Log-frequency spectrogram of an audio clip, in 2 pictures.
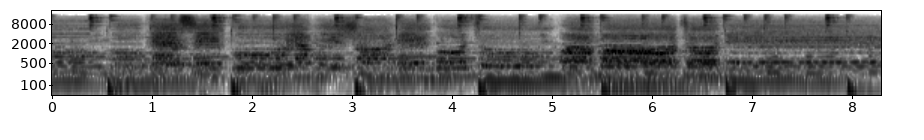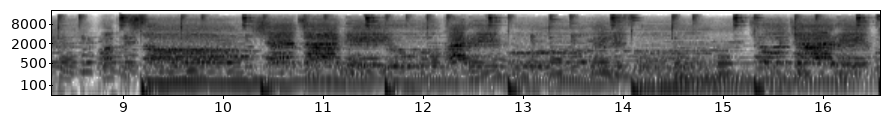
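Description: Mixed choir of men's and women's voices singing a gospel hymn in Swahili in harmony, over a backing bass line with a steady beat.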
